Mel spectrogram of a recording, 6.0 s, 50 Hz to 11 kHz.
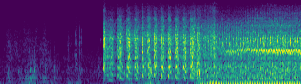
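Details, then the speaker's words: Renault Clio engine: cranks two seconds, catches, then an uneven idle with a persistent odd noise while the injection light stays on. Cause unknown; owner considers cleaning injector number 2. "bon niveau puis le bruit toujours présent donc je ne sais pas"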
